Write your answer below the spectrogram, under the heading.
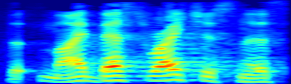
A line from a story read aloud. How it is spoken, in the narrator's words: Isaiah says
